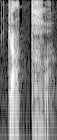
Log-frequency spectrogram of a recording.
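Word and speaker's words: quatre: Okay, so you get this Q-U-A, but then the sound that you will pronounce is K. Okay, 4.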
